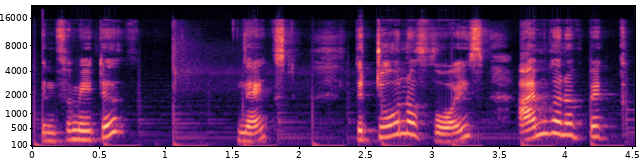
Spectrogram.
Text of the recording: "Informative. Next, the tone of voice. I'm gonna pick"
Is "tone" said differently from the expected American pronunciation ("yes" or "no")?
no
